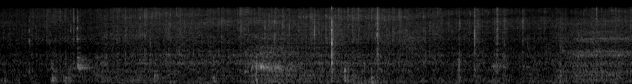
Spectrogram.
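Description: Wagyu sirloin steak and a whole pork tenderloin sizzle on a Weber grill, a steady crackling hiss with scattered pops and spits, fairly soft and close, without speech.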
